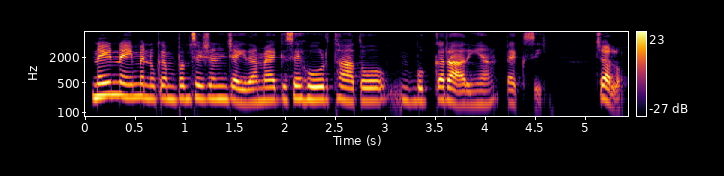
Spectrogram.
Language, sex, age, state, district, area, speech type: Punjabi, female, 30-45, Punjab, Amritsar, urban, spontaneous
